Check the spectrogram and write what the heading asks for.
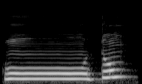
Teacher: کنتم، اخفا ادا کرنے کا طریقہ، نون ساکن کی آواز کو تھوڑی دیر ناک میں چھپا کر غنہ کرنا ہے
